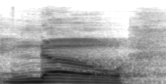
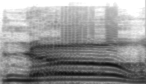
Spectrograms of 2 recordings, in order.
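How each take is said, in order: First: The word is said calmly and firmly. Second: The word is screamed loudly.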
